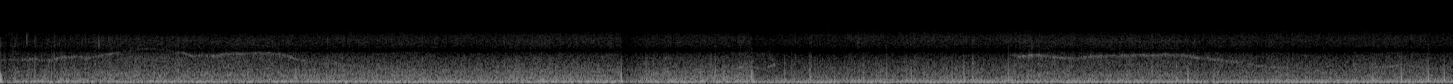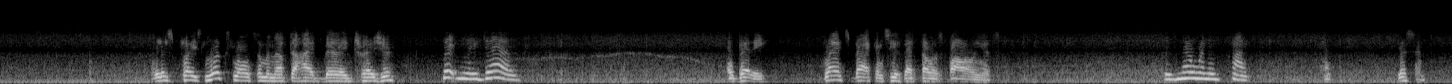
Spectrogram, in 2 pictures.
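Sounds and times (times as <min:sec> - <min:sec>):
storm wind howling: 0:00.0 - 0:16.2, 0:17.4 - 0:22.7
old film soundtrack hum and hiss: 0:00.0 - 0:29.0.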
